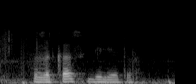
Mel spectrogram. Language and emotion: Russian, neutral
